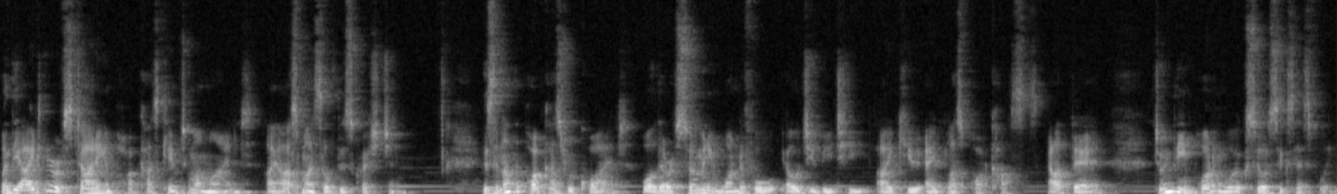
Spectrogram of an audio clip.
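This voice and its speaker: Music plays in the background while a man speaks with a Tamil accent. His pitch is medium and his pace fairly quick. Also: ordinary pitch variation. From India, Chennai (Tamil Nadu). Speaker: podcast host. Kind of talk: scripted self-introduction.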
